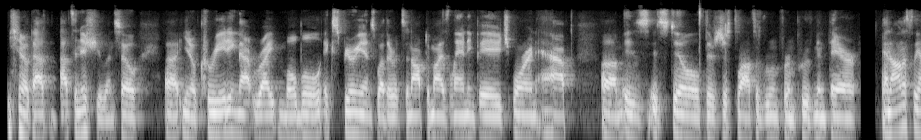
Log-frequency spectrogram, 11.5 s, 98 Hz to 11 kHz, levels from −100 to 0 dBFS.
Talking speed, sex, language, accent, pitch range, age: 205 wpm, male, English, American, 105-120 Hz, 30-49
